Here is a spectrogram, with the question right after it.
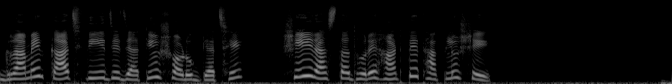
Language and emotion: Bengali, neutral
